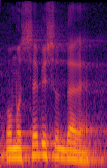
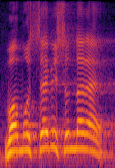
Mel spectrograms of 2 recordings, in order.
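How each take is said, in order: First: Said in the usual way. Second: High, loud retold insistence; emphatic urging. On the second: Girl sends suitor to her sister, emphatic. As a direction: push it forward with a raised voice.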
